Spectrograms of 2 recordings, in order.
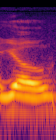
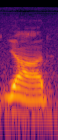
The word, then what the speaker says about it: yod: is a yad some in modern hebrew they refer to as a yod or but it is it is in ancient pale hebrew you would pronounce this letter as yad it actually represents your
